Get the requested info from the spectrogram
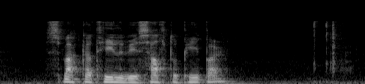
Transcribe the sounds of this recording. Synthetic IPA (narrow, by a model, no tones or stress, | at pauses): smakat̪ʰɪlʋiːsal̥t̪ɔpʰiːpa̰ɹ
